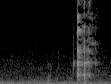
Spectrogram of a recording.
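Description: A metal spoon clinks once against a ceramic bowl about a second and a half in, with a brief ring; otherwise only faint room quiet.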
